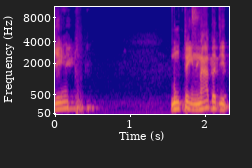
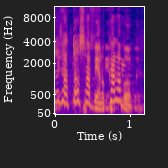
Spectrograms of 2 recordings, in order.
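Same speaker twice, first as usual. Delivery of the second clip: blunt brush-off; 6 semitones higher than usual. Retold or imitated. Eliseu snaps back.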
